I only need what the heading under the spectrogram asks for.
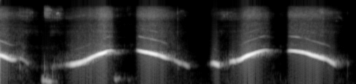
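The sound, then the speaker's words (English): A toy flute whistle, clenched tightly in one hand, blown back and forth, each breath sliding up in pitch then falling back down, repeating in a steady rising-falling pattern, clear with no talking. “a childish flute whistle clenched so tightly in one hand it might break at any minute. He goes back and forth with it.”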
